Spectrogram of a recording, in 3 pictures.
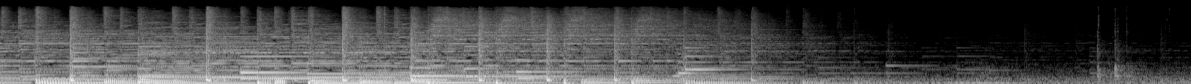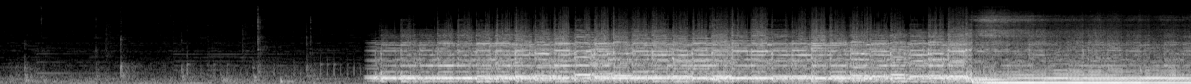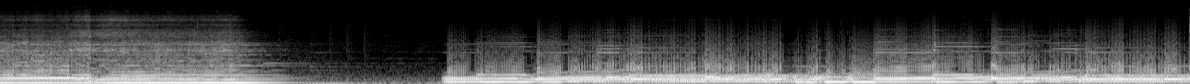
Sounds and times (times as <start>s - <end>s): Music: 0.0s - 35.7s.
